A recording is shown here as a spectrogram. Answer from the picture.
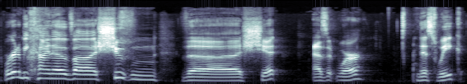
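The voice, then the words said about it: Exaggerated radio announcer voice. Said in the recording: “doing my radio voice.”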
